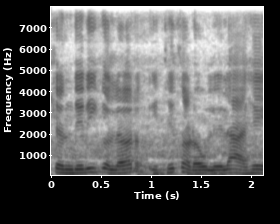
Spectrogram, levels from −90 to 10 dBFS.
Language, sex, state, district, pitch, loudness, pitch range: Marathi, female, Maharashtra, Solapur, 170 Hz, -13 LUFS, 160-185 Hz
